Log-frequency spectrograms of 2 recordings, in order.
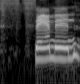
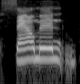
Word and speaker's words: salmon: She said the L is silent in salmon. Listen, girl, I'll be like salmon, salmon, you know, for whatever, for who for whichever version of it you like.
